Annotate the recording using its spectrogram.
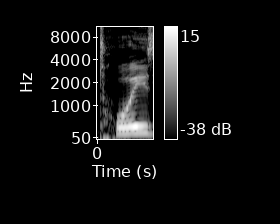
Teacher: so the toys has some throat vibration in there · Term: voiced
